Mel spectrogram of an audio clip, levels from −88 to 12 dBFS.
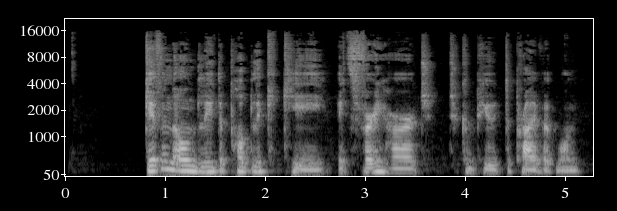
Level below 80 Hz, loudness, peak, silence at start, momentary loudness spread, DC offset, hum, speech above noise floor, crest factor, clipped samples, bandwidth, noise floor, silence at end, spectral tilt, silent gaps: -54 dBFS; -21 LUFS; -2 dBFS; 0.8 s; 10 LU; under 0.1%; none; 60 dB; 20 dB; under 0.1%; 16 kHz; -80 dBFS; 0.15 s; -4.5 dB/octave; none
